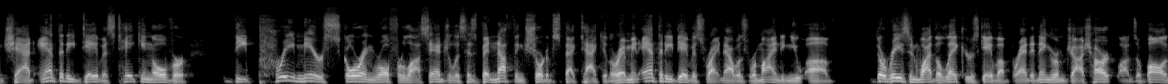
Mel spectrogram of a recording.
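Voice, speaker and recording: A man hosting a sports talk show, talking betting lines with animated delivery and frequent restarts. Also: on the low side, no echo, clean studio sound. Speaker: sports radio host.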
